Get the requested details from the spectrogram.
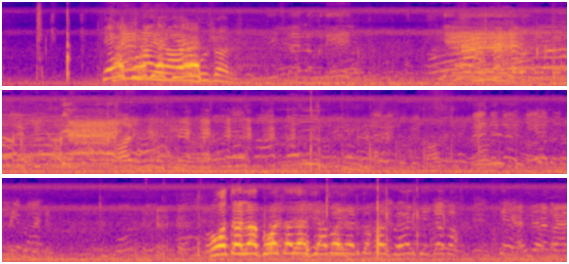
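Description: Young men shout across an open field at a distance.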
